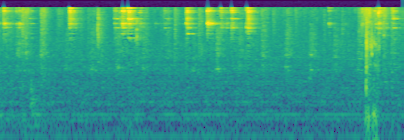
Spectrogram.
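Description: A dog whining and whimpering, with scattered short clicks of eating and handling food, and one louder short sound about five and a half seconds in.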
